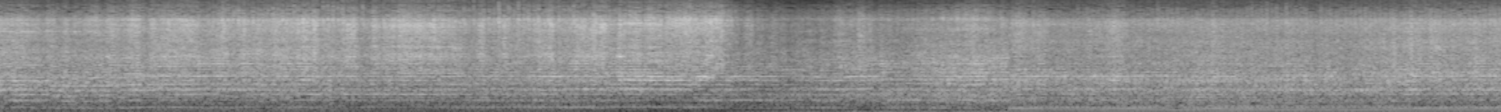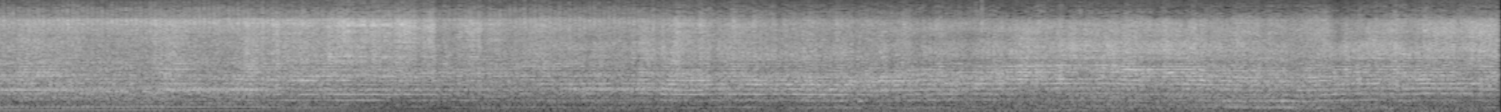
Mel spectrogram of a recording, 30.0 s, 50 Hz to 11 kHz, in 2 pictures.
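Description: New Holland TN70DA tractor running under load, driving a Sip Vihar 40 one-row corn chopper through its PTO as it cuts standing corn and blows the chopped silage into the trailer. A steady mechanical drone with a low engine hum, dipping briefly about seven seconds in.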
